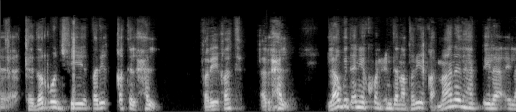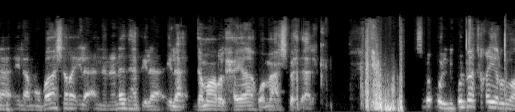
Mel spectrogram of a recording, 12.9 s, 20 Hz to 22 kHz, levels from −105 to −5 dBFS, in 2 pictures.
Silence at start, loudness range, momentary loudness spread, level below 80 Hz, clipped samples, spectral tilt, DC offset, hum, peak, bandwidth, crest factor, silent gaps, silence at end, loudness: 0 s; 4 LU; 10 LU; -62 dBFS; under 0.1%; -5.5 dB/octave; under 0.1%; none; -6 dBFS; 11.5 kHz; 22 dB; 1.39-1.45 s; 0 s; -26 LUFS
